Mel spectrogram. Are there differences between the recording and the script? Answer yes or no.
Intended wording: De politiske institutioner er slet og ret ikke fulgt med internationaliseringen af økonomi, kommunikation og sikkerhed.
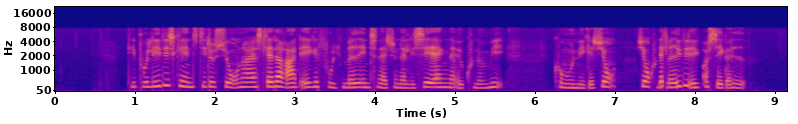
yes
